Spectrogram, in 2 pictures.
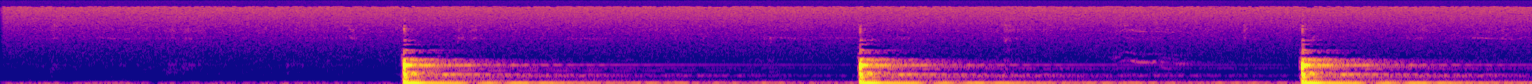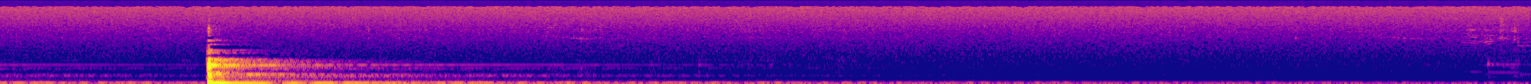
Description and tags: Hollow Stone Step
A Korg clip contact mic attached to a stone step that had been lifted by the ground shifting to expose a hollow space in the step underneath. The lifted step is hit with a yarn mallet repeatedly.
bass, contact-mic, drum, drums, field-recording, hollow, mallet-hit, percussion, percussive, stone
